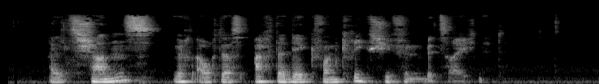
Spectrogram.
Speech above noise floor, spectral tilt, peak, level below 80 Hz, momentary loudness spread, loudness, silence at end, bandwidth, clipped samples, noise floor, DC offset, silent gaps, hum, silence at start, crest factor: 32 dB; -4.5 dB/octave; -4 dBFS; -52 dBFS; 15 LU; -20 LUFS; 1.15 s; 11 kHz; under 0.1%; -52 dBFS; under 0.1%; none; none; 0.5 s; 18 dB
